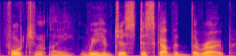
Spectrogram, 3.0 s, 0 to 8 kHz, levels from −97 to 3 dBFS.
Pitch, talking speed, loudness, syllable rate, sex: 120 Hz, 140 wpm, -20 LUFS, 5.0 syllables/s, female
